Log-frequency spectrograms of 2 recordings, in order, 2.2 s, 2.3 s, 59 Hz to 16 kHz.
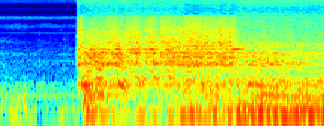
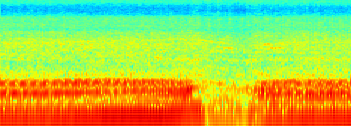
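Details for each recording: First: Suzuki F6A EFI engine with a hard-start and low-power complaint, tested after the original unit was refitted: quiet, then it catches on one click and settles into a steady, even idle with no check-engine light; normal start. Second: Suzuki F6A electronic fuel injection engine with hard starting and low power: revs steadily, then sags and nearly dies when the throttle is opened before picking up again, hesitation on acceleration.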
